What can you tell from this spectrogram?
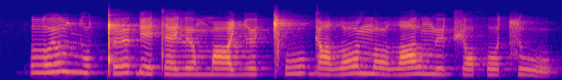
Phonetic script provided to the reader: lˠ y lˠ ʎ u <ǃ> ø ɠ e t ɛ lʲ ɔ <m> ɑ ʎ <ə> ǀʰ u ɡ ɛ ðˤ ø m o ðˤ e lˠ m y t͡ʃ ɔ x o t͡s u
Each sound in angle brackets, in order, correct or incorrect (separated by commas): correct, correct, incorrect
